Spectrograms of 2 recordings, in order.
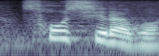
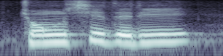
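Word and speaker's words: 宗氏: 그러니까 일본어 발음으로는 소시라고 하는데요. 그 소시 집안을 종가, 소케라고 말합니다. 그래서 스시마의 다이묘인 종시들이 굉장히 많은 문서군을 남기게 됩니다.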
